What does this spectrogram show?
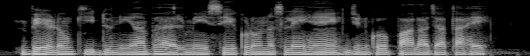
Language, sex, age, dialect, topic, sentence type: Hindi, male, 18-24, Marwari Dhudhari, agriculture, statement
